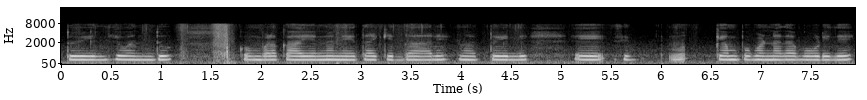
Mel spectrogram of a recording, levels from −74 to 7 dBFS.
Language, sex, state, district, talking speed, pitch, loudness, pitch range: Kannada, female, Karnataka, Bidar, 105 wpm, 230 Hz, -17 LUFS, 225-235 Hz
